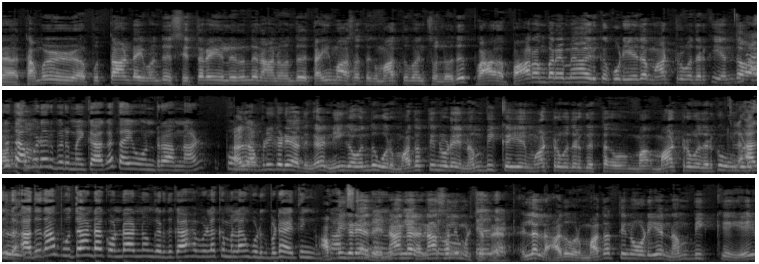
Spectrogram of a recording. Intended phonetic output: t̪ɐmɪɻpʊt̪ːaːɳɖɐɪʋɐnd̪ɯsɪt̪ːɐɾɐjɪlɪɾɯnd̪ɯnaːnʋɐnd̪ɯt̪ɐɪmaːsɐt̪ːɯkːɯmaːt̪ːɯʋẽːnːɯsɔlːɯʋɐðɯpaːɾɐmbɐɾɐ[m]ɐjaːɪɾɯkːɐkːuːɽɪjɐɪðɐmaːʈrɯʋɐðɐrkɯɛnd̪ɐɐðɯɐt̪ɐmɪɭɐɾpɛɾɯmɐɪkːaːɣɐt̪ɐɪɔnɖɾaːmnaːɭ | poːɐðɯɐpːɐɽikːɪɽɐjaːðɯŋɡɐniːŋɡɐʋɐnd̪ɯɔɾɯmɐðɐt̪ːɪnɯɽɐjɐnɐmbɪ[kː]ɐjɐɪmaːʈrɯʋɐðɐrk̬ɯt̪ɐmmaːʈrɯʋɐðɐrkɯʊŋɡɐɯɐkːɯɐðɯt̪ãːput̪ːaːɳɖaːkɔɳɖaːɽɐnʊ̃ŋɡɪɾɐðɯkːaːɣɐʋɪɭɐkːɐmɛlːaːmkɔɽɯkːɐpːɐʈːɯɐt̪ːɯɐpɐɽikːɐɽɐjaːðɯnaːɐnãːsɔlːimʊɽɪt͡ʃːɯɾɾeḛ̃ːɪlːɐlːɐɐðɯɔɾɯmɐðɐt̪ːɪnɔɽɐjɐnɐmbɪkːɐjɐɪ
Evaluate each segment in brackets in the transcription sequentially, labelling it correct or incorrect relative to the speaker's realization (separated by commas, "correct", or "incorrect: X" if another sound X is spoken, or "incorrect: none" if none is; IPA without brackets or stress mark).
correct, correct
